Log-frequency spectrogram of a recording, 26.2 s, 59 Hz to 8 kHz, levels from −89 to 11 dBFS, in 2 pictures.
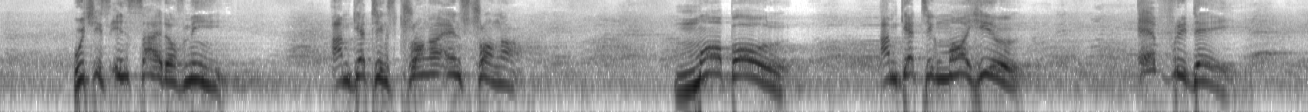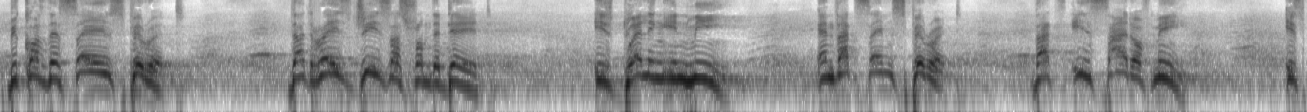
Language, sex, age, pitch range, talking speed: English, male, 50-69, 255-320 Hz, 95 wpm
